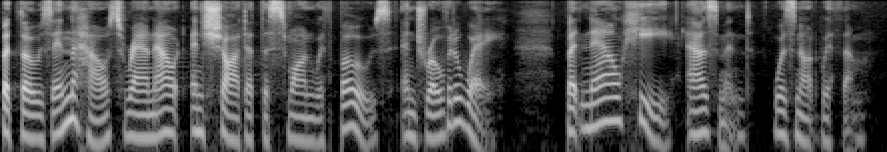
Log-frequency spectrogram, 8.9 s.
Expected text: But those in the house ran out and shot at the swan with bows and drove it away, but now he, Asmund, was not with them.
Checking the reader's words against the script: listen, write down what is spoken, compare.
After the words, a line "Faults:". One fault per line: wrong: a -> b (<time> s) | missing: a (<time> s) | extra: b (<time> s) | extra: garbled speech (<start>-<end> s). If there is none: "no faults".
But those in the house ran out and shot at the swan with bows and drove it away, but now he, Asmund, was not with them.
Faults:
no faults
